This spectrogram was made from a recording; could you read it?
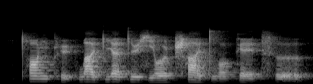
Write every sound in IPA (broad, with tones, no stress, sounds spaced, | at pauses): t̪ʰ ɑ˥ ŋ pʰ y̰˨˩ k w a˥˧ ɪ̯ t̪ j ɛ˥˧ t̪ y˥˩ ɕ j o˧˥ ʊ̯ ʈ͡ʂʰ a˥˩ ɪ̯ t̪ w ɔ˧˥ k e˧˥ ɪ̯ t͡sʰ ɹ̩˨˩˦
